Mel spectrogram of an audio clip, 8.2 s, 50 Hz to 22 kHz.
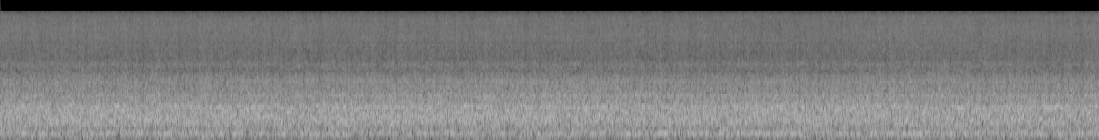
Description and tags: Jet Plane Wind Noise Loop of a KC-135 Stratotanker 2
Wind sound around a camera filming the refueling of jet fighters from a KC-135.
aviation, engine, fighter, military, noise, wind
